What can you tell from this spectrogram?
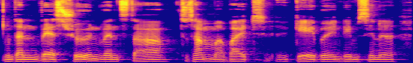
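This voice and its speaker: A man's voice: low voice, level tone, moderate pace. A man answering as a guest from industry, thinking aloud and restarting phrases as he searches for the right word. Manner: thoughtful, restarts phrases while searching for words. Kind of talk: conversational interview answer.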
